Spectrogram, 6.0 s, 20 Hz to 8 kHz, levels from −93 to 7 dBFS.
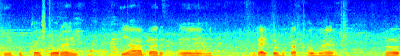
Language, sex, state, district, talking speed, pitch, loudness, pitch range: Hindi, male, Maharashtra, Mumbai Suburban, 140 wpm, 165 Hz, -17 LUFS, 155-175 Hz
